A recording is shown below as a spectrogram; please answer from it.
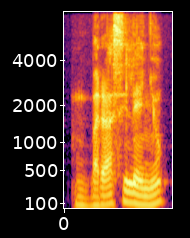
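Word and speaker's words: brasileño: é brasileiro ou brasileira, no espanhol a gente fala brasilenho ou brasilenha, tá? Se refere no caso, por vocês, os primos do Brasil, desse jeito, com essa letra aqui, que seria letra N. Letra N é um N com um tiu. É a única letra que usa tiu pelo fato de ser nasçal. Tá? Tem o som parecido ao NH, tá bom?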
